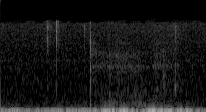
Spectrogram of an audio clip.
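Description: A computer mouse gives a couple of soft, close right-clicks during spreadsheet work, faint and brief over a low background hum.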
